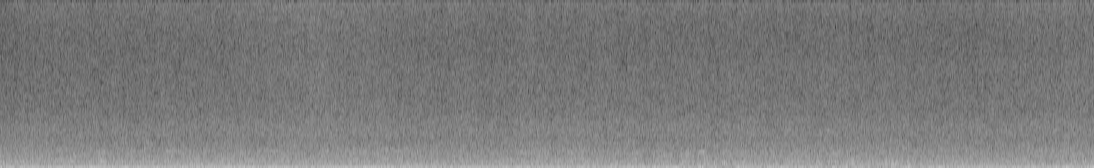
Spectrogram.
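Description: A boat's wake churns and rushes behind it.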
